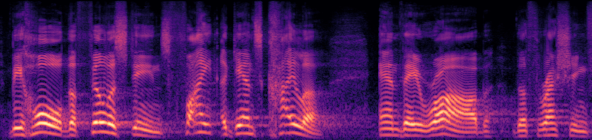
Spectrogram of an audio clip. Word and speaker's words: Keilah: And he hears that the Philistines are threatening the people of a particular city named Keilah. K-E-I-L-A-H. Maybe it's pronounced another way, but I'm going to pronounce it Keilah.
